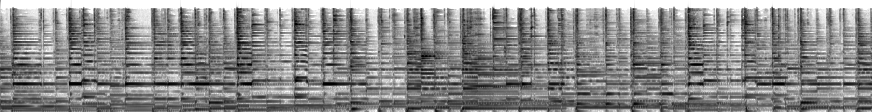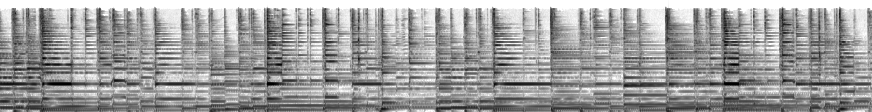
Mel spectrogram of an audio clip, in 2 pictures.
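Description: Acoustic guitar strumming and mandolin picking together in an instrumental passage of a country song, with no singing.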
